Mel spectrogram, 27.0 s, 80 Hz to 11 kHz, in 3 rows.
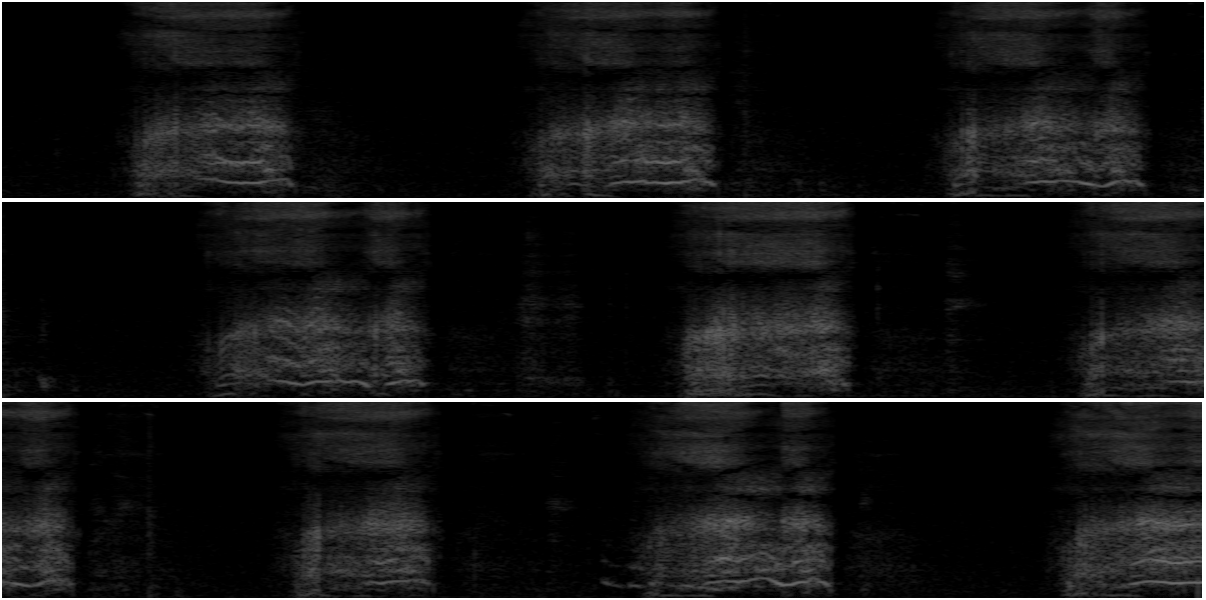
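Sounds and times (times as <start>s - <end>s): woman snoring loudly: 1.0s - 2.4s, 3.9s - 5.5s, 7.1s - 8.7s, 10.5s - 12.3s, 14.1s - 15.5s, 17.1s - 18.7s, 20.2s - 21.4s, 22.6s - 24.4s, 25.9s - 27.0s
quiet breathing: 2.2s - 3.1s, 4.8s - 6.3s, 8.1s - 9.6s, 11.5s - 14.2s, 15.0s - 17.4s, 18.5s - 25.2s.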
